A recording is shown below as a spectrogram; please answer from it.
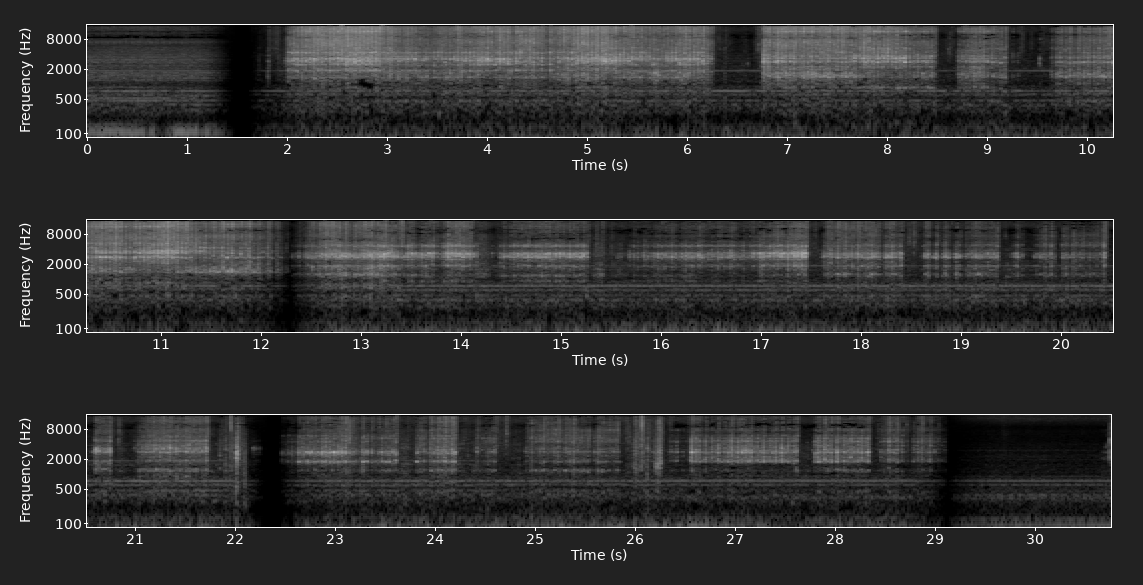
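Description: Carving knife and hook knife blades scraping and shaving a wooden crankbait body by hand, a rough steady scraping that breaks off and restarts several times.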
